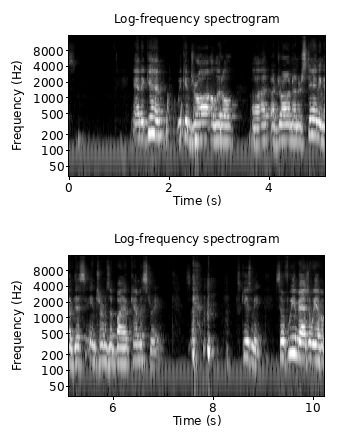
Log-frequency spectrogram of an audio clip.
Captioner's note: cough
